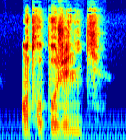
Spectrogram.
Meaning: anthropogenic
- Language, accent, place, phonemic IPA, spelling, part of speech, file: French, France, Lyon, /ɑ̃.tʁɔ.pɔ.ʒe.nik/, anthropogénique, adjective, LL-Q150 (fra)-anthropogénique.wav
